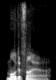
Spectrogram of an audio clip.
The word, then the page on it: modifier: British English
